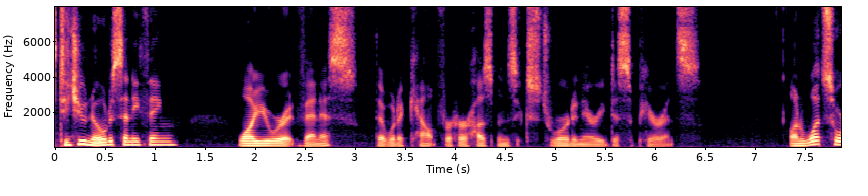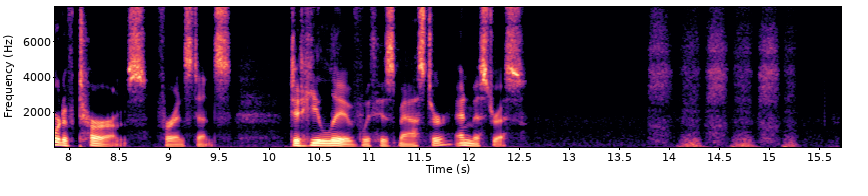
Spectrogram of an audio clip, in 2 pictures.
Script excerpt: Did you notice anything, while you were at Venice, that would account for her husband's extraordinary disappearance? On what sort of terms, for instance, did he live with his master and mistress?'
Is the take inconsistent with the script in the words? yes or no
no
